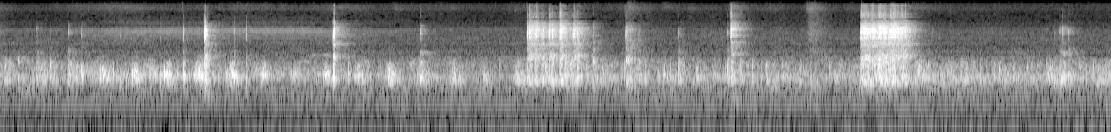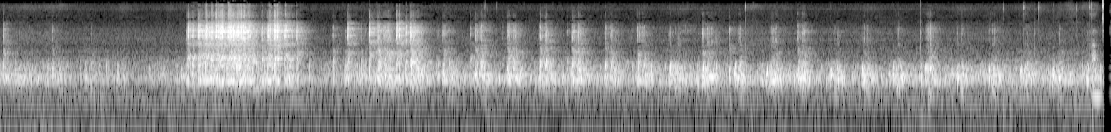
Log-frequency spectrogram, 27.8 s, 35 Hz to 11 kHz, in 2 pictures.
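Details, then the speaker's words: Fast, rhythmic whooshing fetal heartbeat on Doppler at a prenatal consultation, about 150 beats a minute, with static bursts; mother is pregnant with her third child. "é uma emoção que maravilhosa é escutar o coração do bebê batendo né"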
